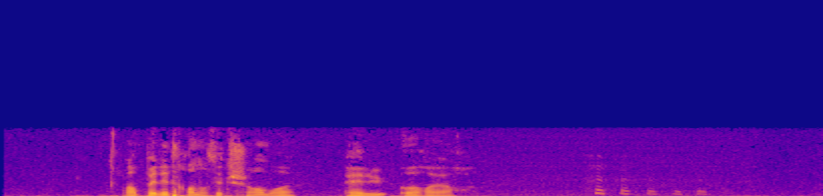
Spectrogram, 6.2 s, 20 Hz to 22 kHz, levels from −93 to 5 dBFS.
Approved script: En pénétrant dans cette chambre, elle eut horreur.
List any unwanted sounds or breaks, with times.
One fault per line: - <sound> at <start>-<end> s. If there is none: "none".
- laugh at 4.4-5.3 s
